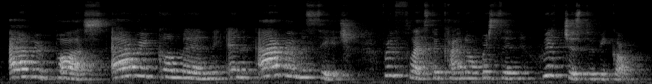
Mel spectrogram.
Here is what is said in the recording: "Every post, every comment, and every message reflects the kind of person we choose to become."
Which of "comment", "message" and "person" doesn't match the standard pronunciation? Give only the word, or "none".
comment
